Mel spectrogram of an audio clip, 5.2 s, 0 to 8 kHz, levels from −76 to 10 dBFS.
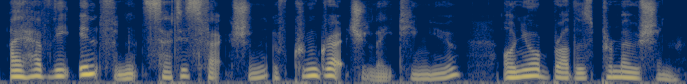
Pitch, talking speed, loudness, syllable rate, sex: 155 Hz, 140 wpm, -19 LUFS, 5.4 syllables/s, female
